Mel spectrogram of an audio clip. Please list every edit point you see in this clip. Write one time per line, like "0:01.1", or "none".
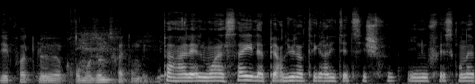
0:01.6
